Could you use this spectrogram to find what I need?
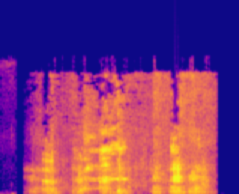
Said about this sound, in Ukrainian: Так, це свиня.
